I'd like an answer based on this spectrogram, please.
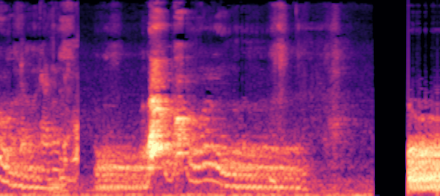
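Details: Pet dog producing a drawn-out, rumbling growl-moan that wavers in pitch, with a brief higher yelp in the middle, then a short loud noise after a moment of silence.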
